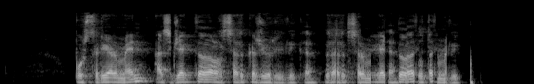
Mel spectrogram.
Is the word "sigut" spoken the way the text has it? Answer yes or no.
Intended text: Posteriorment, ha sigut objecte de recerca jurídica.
no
